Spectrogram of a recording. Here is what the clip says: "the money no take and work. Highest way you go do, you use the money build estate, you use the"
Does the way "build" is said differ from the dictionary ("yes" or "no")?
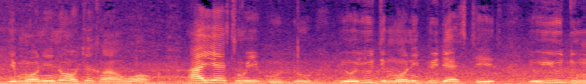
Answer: yes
